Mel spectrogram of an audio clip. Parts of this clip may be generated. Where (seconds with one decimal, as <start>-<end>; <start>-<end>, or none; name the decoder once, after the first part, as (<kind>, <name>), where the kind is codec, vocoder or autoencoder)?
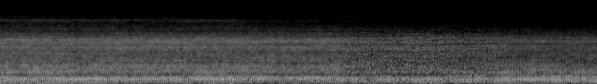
0.0-3.4 (vocoder, Vocos); 4.9-6.0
